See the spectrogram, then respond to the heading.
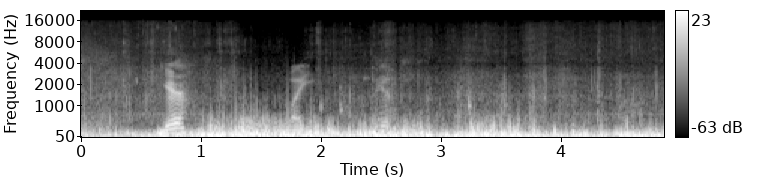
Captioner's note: wind blowing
